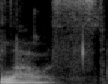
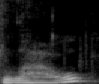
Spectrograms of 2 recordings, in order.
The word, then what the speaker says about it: Laos: Official language is Lao. Which is how you pronounce this in Laos in English. In English we pronounce the S. Not every language does though, including theirs.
